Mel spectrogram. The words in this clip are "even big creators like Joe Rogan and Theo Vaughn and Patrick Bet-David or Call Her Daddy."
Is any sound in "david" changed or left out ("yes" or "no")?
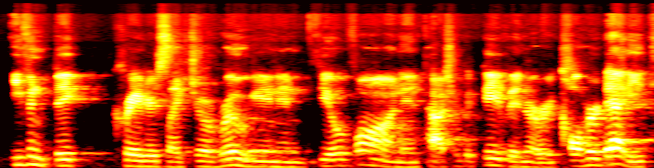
no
